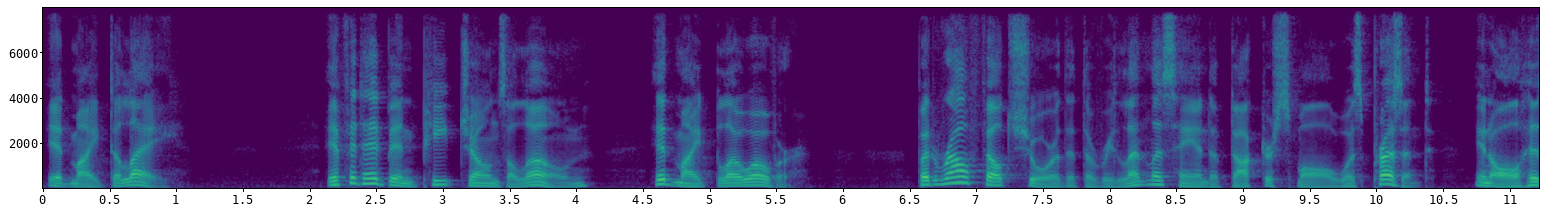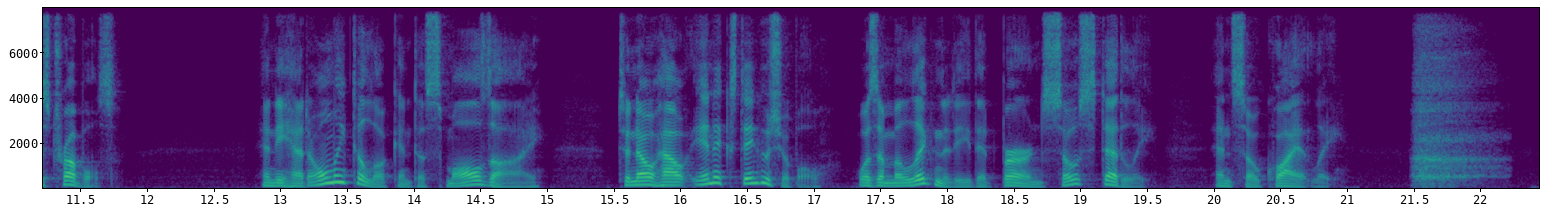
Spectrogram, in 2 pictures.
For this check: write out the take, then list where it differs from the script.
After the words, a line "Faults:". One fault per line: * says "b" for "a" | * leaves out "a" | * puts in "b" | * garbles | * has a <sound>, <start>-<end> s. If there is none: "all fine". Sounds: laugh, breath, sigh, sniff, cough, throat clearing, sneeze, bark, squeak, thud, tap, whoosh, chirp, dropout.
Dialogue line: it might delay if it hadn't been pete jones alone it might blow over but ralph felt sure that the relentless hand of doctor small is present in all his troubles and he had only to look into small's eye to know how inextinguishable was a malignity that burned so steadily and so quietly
it might delay if it had been pete jones alone it might blow over but ralph felt sure that the relentless hand of doctor small was present in all his troubles and he had only to look into small's eye to know how inextinguishable was a malignity that burned so steadily and so quietly
Faults:
* says "had" for "hadn't"
* says "was" for "is"
* has a sigh, 21.5-22.2 s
